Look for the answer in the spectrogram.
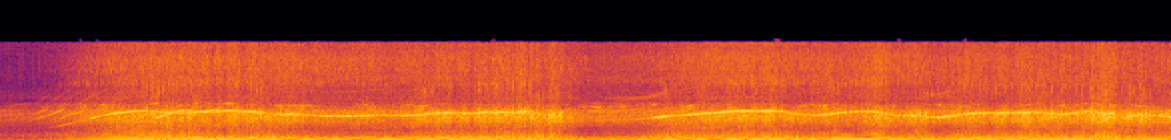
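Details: Engine vibration: engine revving up and down with a strong droning note and a high whine that follow speed; vibration present, cause not obvious.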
